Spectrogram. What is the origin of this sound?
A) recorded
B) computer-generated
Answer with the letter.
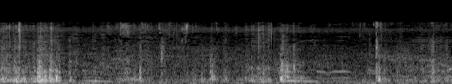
A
